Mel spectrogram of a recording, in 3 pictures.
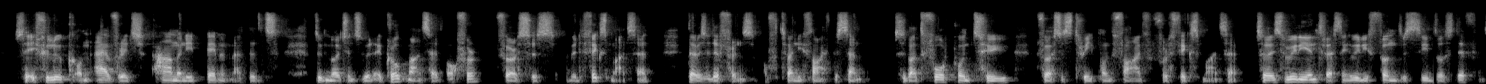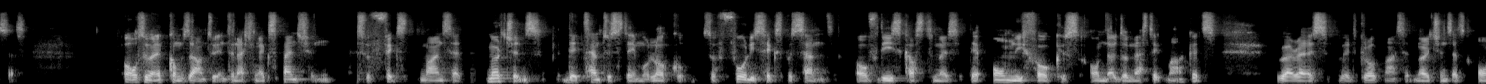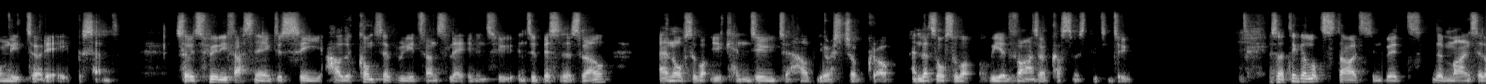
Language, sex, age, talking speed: English, male, 30-49, 175 wpm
